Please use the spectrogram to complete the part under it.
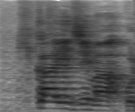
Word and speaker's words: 忌怪島: 機械島これ機械島と読むんですね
